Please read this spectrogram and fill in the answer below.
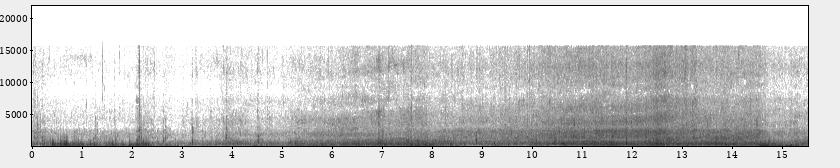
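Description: Sea waves washing and breaking over shore rocks, with wind buffeting the microphone. The rush of the surf grows fuller about five seconds in.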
